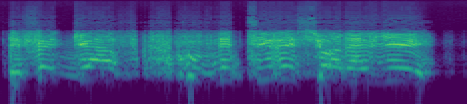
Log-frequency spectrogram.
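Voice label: French player friendly fire mood med; War Thunder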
